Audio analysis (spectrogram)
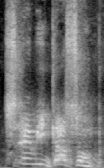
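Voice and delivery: high, strained cheering; hammed-up jubilant yell; mock crowd cheer. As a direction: imitate a whole crowd going wild. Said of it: "everybody's like".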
